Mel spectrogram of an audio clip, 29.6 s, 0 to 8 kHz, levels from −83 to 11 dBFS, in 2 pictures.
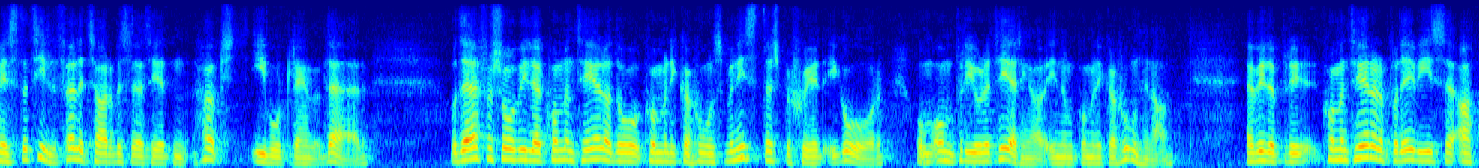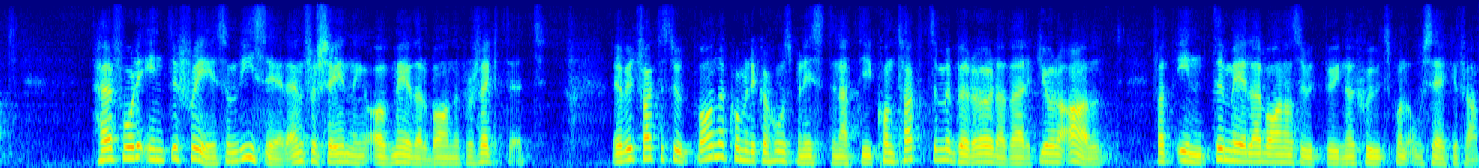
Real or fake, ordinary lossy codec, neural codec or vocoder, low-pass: fake; AAC, 32 kbps; codec, 16 kHz, 0.3 kbps, FocalCodec; 7.2 kHz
